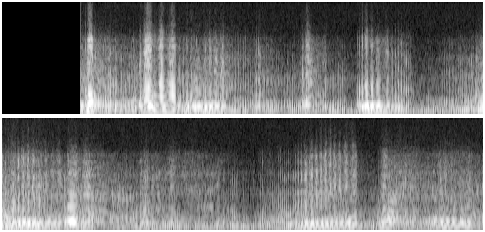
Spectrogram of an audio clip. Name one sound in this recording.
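A motocross bike engine revs and roars loudly, rising and falling in pitch.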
